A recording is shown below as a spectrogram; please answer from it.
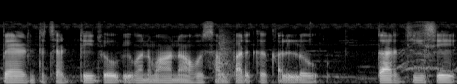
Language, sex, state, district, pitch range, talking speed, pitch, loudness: Hindi, male, Madhya Pradesh, Katni, 95-100 Hz, 145 wpm, 100 Hz, -23 LUFS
